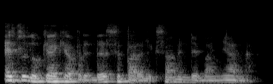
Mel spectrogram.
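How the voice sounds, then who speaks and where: A man's voice: on the low side, fast talker, mellow, dull audio. A man teaching a biblical Greek class, reciting word forms aloud one at a time and explaining them to his students. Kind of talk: classroom lecture.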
